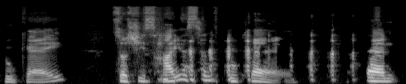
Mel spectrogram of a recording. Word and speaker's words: Bucket: It's pronounced bucket, but she pronounces it bouquet.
